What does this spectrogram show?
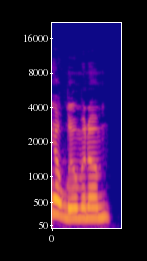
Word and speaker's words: aluminum: How do I say aluminum? I say aluminum, but I also think that the way that Brits say aluminium is correct. I think they're both right.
